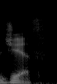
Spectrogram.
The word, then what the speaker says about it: GIF: it's just a gif is it a gift for a jiff its graphic so it's its gift because it stands for graphics oh so it's good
